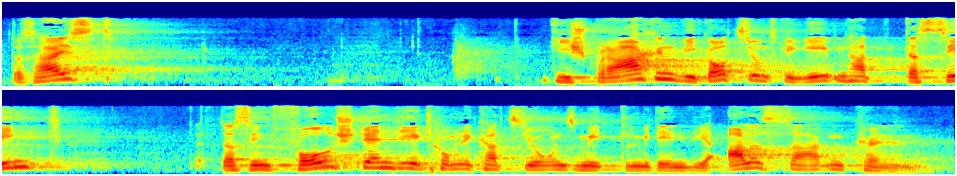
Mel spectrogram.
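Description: A man preaching in a high, lively voice that climbs and dips through every phrase. He explains scripture point by point and now and then acts out sounds to illustrate. His voice carries the long reverb of a large hall. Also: moderate pace, long pauses. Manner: explains with demonstrations, imitates sounds. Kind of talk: sermon.

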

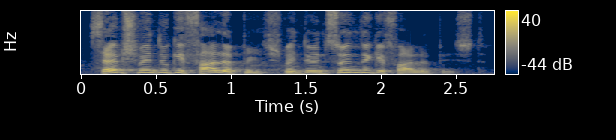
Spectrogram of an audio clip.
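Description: Preacher, male, high voice, fervent sermon delivery that rises and falls. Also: big pitch swings, brisk, breathy edge. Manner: fervent, exhorting, swings between quiet and loud.

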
